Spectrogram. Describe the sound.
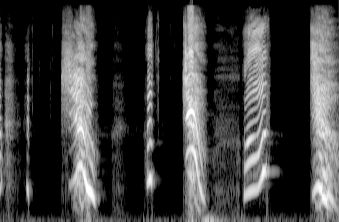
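A voice performs a series of about four sneezes in quick succession, each a sharp, breathy burst with a falling voiced tone, preceded by small catching breaths. The sneezes are close and fairly loud.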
